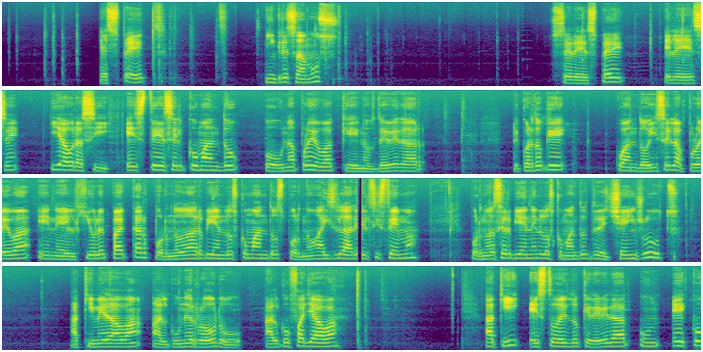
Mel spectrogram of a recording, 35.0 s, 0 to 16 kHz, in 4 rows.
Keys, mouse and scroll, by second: 0.4 e, 0.7 Tab, 1.8 Return, 3.4-7.1 typing, 7.2 Return, 8.2-8.9 typing, 12.4-15.5 drag, 19.2 click, 30.5 Return, 34.6-34.9 drag.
